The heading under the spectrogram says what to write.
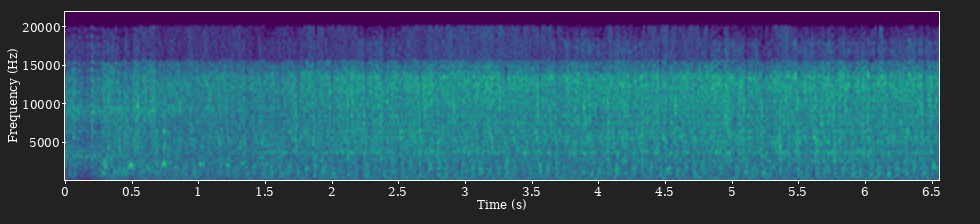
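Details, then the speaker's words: Chevy Suburban with knock and squeak, plugs, wires and rotor replaced, after Seafoam in oil, fuel and vacuum line; fast regular ticking over steady idle persists; top-end tap. "hopefully my knock is gone oh I can still hear the squeak it's just not as bad"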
